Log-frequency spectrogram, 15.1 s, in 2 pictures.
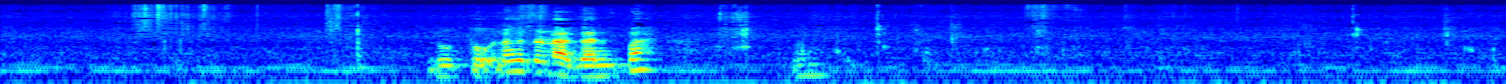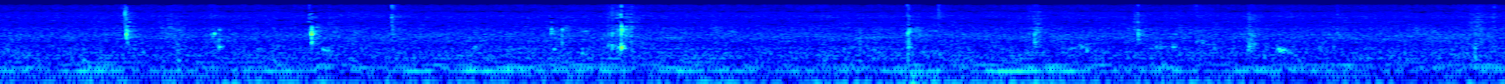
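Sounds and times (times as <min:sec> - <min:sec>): low hum: 0:00.0 - 0:15.0
person chewing food: 0:03.3 - 0:15.0.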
